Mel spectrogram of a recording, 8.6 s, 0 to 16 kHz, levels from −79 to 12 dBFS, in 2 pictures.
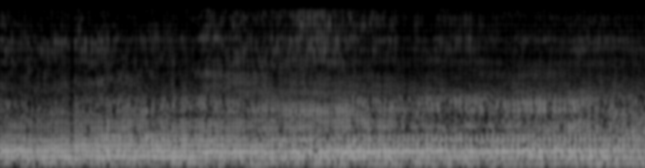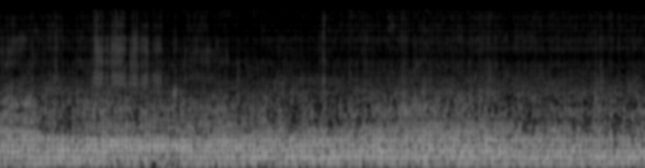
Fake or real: fake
